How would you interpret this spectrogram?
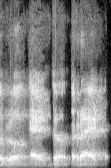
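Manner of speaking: र एट रैट blended slowly sound by sound; slow blending. Shown as a demonstration. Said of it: "तो देखो". (धीरे-धीरे जोड़कर पढ़ना)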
